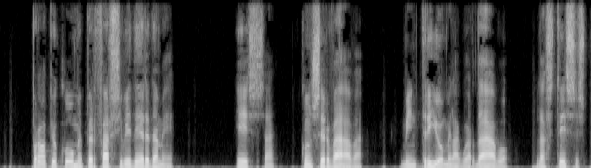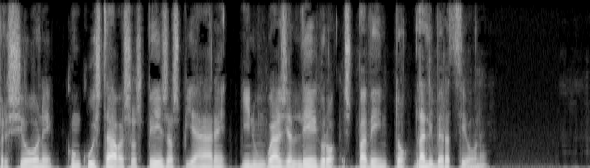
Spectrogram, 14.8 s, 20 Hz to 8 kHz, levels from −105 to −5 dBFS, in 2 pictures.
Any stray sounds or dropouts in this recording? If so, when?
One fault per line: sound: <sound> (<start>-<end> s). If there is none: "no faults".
no faults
